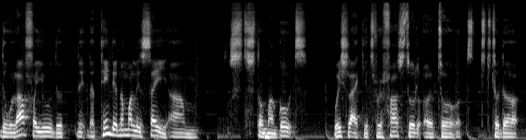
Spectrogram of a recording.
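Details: Adult man who has stuttered since early childhood, with blocks and gaps between words; natural speech; stuttering.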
